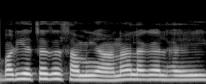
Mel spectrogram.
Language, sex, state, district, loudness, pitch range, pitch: Bhojpuri, female, Uttar Pradesh, Deoria, -13 LUFS, 210-230 Hz, 220 Hz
